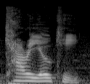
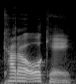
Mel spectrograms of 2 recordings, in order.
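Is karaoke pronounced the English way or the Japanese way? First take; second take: English; Japanese. First: The word is given an English-style pronunciation. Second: The word is given a Japanese-style pronunciation. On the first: Listeners would recognize the word. The speaker calls it wrong. "If I say karaoke, they will get it, but that's totally wrong" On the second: Listeners would not recognize the word. The speaker calls it right. "if I tell someone karaoke, they will not get it"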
